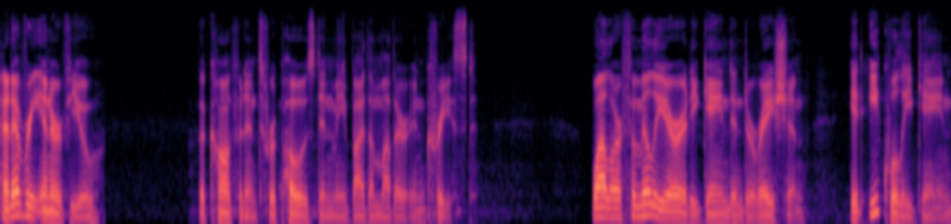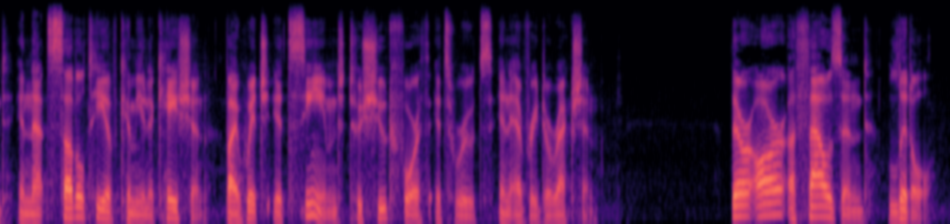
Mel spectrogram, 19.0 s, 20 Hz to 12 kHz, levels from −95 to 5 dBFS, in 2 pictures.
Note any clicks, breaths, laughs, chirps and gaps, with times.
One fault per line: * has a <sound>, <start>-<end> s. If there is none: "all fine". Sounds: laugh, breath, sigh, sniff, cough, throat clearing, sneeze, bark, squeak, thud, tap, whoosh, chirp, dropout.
all fine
